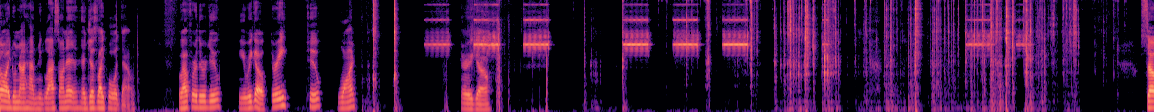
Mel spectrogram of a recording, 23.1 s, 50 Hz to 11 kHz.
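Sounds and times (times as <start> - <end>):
fire alarm horn blasts: 8.5 - 11.0, 12.5 - 15.0, 19.3 - 20.6.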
